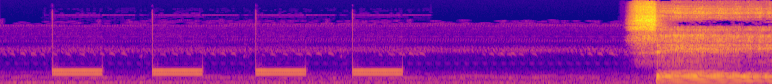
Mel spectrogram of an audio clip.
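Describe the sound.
Busy tone after a phone call is hung up: four evenly spaced, steady electronic beeps about a second apart, followed by a pause and then a sudden loud burst of other sound.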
